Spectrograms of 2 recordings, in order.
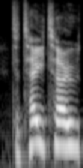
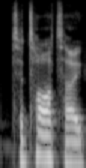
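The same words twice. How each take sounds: First: "potato" with the middle a as in day, pə-TAY-to; American potato. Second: "potato" with a broad ah, pə-TAH-to; British potato. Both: Shown as a demonstration. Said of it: "Taters, potato, potato".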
